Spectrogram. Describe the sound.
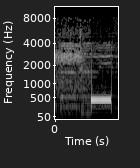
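A telephone line connecting for a call-in: one loud, steady electronic beep lasting about a third of a second, set against a faint low background murmur.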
